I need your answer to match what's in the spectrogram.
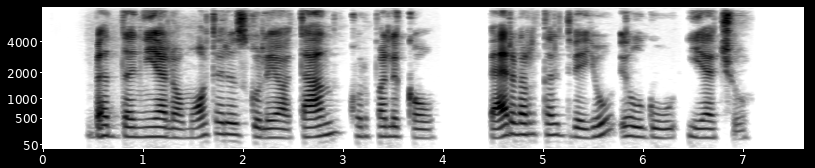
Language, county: Lithuanian, Panevėžys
